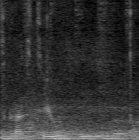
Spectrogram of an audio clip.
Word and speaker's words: Castillo: So their L is silent, and so we are at Castillo.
